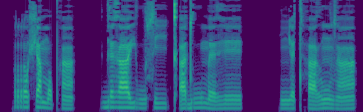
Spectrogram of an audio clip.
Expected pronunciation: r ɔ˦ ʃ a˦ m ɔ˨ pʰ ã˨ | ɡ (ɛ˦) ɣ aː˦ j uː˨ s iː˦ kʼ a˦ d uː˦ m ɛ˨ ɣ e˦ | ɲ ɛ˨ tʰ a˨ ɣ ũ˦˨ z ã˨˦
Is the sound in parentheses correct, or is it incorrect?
correct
